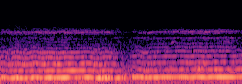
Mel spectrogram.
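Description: A woman singing one long held note, steady in pitch with slight wavers and a small step up about a second in.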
